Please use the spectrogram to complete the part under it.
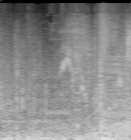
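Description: Spells are cast in the video game Hogwarts Legacy, producing a short, loud burst of booming magical impacts with whooshing, crackling effects.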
